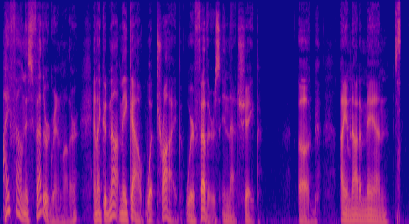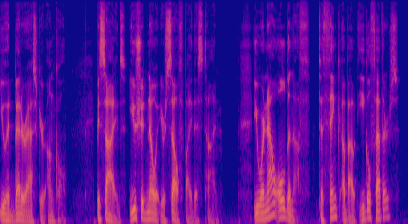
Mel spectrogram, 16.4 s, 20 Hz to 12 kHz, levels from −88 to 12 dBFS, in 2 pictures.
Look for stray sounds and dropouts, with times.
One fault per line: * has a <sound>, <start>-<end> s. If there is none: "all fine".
* has a laugh, 7.9-8.0 s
